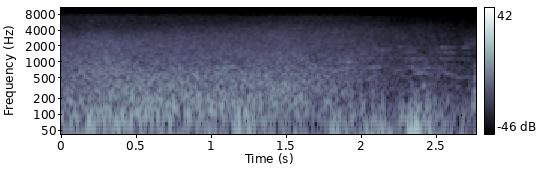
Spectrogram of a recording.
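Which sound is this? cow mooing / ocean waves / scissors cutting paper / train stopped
ocean waves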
